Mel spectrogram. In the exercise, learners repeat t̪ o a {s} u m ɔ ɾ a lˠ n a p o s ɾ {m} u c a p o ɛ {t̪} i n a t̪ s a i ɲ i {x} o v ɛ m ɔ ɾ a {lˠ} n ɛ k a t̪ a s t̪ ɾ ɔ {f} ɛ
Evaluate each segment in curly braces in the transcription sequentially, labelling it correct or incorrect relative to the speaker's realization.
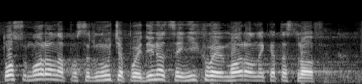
correct, incorrect, incorrect, correct, correct, correct

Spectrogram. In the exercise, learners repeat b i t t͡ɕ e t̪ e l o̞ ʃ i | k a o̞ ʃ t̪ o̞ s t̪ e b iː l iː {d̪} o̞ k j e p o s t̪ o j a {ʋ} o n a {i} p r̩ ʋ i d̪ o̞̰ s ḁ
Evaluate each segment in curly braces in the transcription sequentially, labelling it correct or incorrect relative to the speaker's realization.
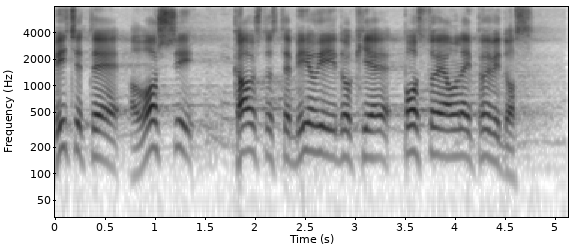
correct, incorrect, incorrect

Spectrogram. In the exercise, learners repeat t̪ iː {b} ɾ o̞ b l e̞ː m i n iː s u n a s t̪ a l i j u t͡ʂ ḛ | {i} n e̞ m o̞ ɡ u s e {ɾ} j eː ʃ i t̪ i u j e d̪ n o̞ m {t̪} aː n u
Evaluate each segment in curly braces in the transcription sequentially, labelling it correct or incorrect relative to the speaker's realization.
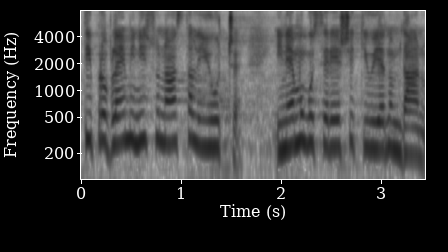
incorrect, correct, correct, incorrect

